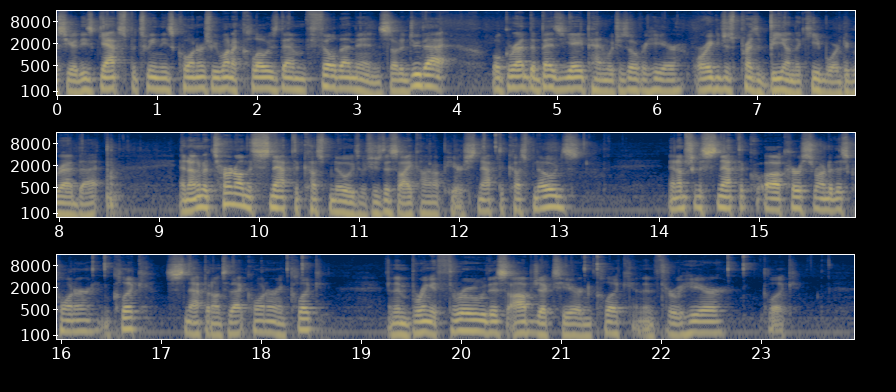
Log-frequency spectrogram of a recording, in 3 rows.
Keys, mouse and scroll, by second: 7.3 b, 12.4 click, 16.4 click, 18.4 click, 21.4 click, 22.8 click.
